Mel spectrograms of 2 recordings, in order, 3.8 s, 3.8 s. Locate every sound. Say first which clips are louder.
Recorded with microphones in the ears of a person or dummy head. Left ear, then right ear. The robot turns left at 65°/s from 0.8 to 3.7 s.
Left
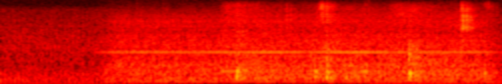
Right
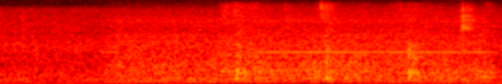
1.6 s footsteps: right 1 dB; 70° right (ahead or behind), 4 m; by 3.7 s 60° left (ahead or behind), 5 m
